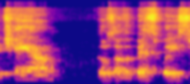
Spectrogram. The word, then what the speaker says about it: Thiam: So my last name is pronounced Cham, but it's spelled Thiam.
